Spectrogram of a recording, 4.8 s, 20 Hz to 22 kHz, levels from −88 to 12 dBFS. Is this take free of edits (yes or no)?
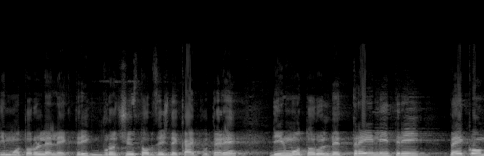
no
